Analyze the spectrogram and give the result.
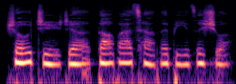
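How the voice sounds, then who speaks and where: A woman calmly narrating a crime story as a storyteller, in an even reading voice. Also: medium pitch, normal speed, gravelly, no room sound.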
